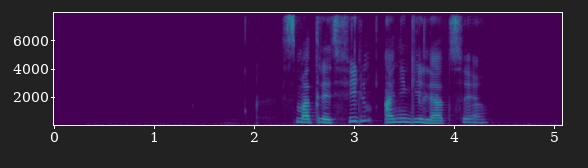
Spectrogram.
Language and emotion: Russian, neutral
